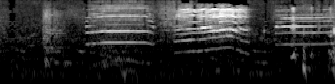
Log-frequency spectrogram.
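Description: Squeaky, whistling breaths from a person who inhaled the squeaker device from inside a toy: three or four high, tonal squeals with sliding pitch, each lasting about half a second, fairly loud over a faint background murmur.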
